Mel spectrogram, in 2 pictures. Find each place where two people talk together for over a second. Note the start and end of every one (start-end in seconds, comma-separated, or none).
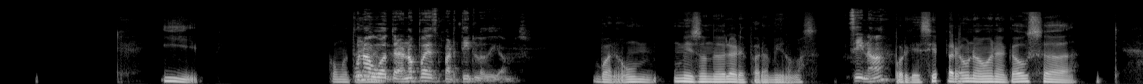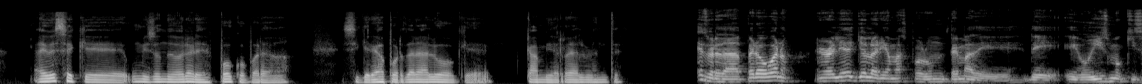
none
